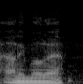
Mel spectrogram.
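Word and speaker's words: Ale Möller: And his name is not spelt the way it sounds. Ali is spelt A-L-E, as in beer, and Möller is M-O umlaut, right? So the two dots over the O, M-O-L-L-E-R, Ali Möller.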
